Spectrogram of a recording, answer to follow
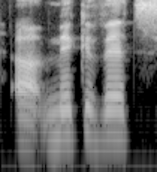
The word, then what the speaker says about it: Mikovits: Judy Mikovits. Yes, I had been pronouncing her name wrong.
